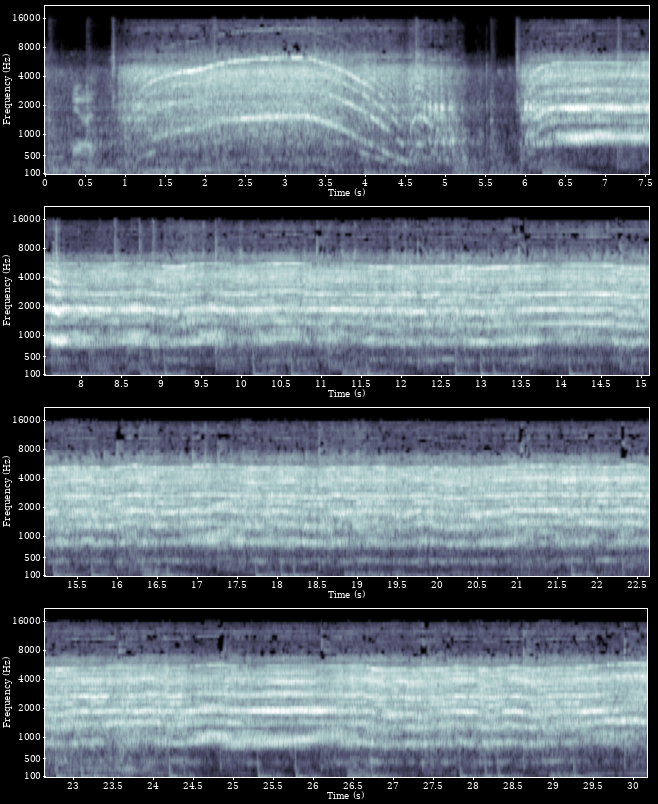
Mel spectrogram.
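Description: Electric drill turning a hole saw into a wooden door: the motor whine climbs, then winds down over the first few seconds. From about six seconds in it runs steadily under load, its pitch wavering slightly as the saw cuts into the wood.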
